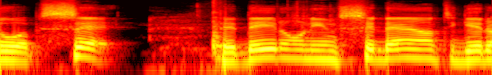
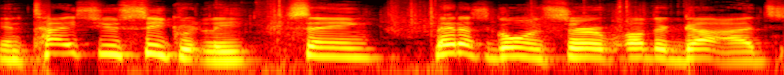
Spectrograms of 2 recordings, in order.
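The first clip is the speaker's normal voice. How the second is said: normal talking voice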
